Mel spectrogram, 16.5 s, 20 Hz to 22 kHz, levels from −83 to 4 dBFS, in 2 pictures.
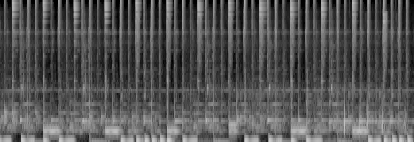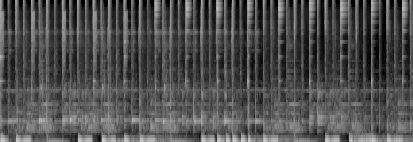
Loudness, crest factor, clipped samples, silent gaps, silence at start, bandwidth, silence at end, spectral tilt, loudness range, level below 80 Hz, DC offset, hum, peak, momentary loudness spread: -17 LUFS; 18 dB; under 0.1%; none; 0 s; over 20 kHz; 0 s; -4 dB/octave; 2 LU; -28 dBFS; under 0.1%; none; -2 dBFS; 7 LU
